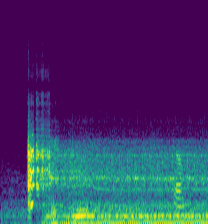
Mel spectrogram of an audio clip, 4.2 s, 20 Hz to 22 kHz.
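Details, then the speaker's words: Mercedes 190SL with rebuilt Solex 44PHH carburetors, hot restart: engine catches quickly and settles straight into a steady, even idle with no stumble or hunting; normal hot restart. "Restart hot. Idle's great. These are a great set of carburetors."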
